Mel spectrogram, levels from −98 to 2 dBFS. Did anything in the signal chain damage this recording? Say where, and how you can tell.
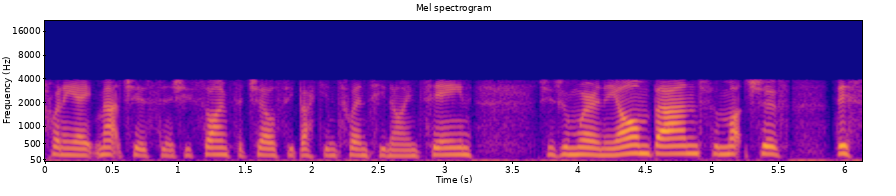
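No, nothing in this chain damaged the audio.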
